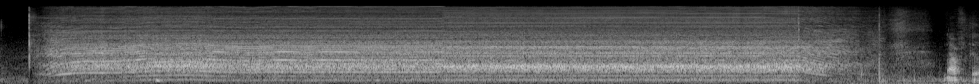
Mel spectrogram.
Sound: vroom

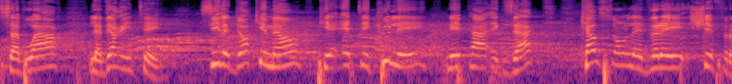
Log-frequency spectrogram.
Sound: speaking in French

